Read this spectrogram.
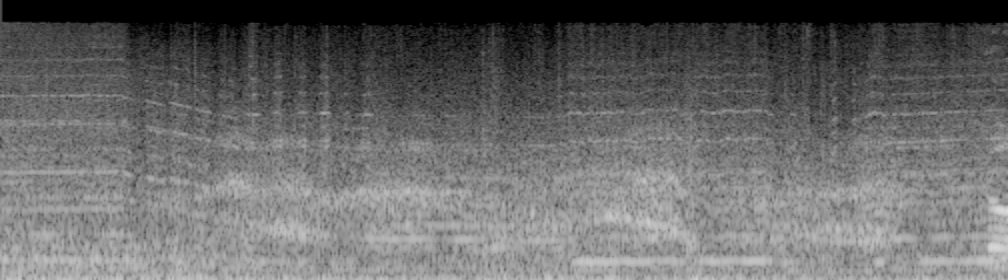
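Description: A race car engine roars, its pitch falling and rising as the car slows and speeds up.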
